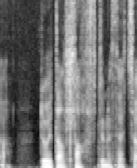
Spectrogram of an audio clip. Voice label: "llofft", welsh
